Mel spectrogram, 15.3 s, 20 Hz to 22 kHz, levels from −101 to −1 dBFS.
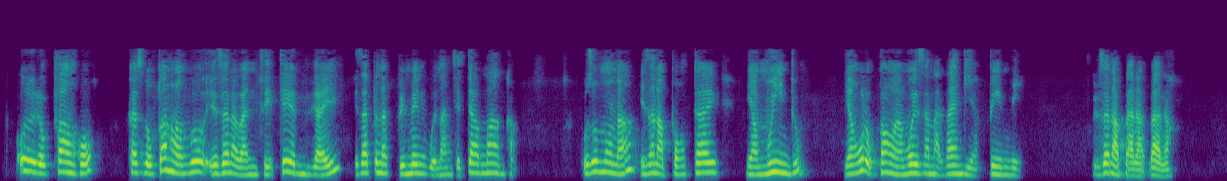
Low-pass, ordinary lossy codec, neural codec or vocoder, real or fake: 7.2 kHz; MP3, 48 kbps; codec, 16 kHz, 1.1 kbps, Voila-Tokenizer; fake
